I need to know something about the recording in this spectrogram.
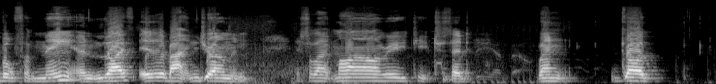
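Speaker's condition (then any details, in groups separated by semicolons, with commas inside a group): Cerebral palsy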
